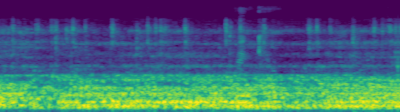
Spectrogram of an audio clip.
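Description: Steady low rumbling background noise on the call line with a few faint clicks; no speech.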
